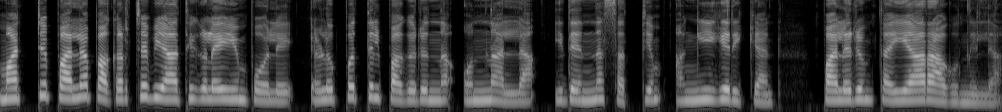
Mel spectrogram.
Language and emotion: Malayalam, neutral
